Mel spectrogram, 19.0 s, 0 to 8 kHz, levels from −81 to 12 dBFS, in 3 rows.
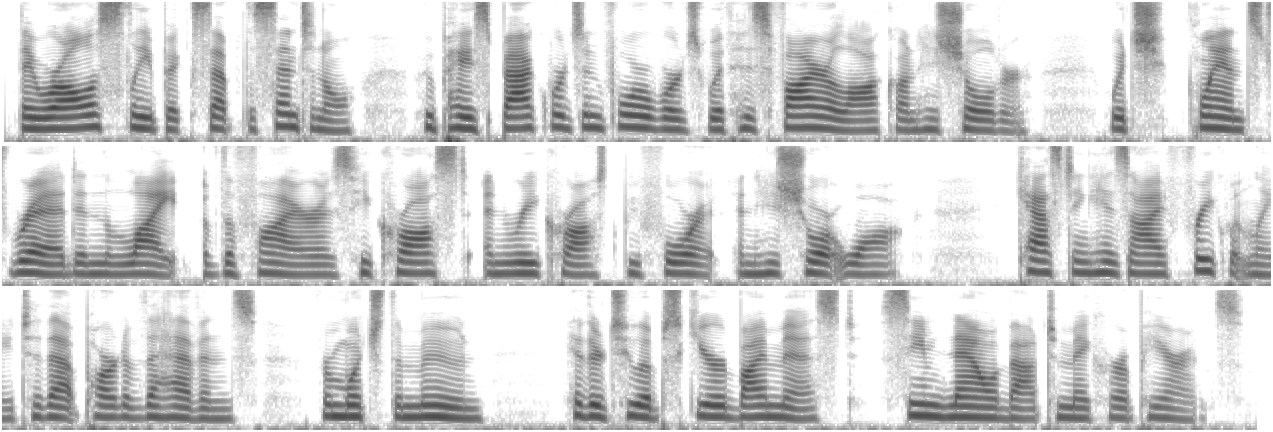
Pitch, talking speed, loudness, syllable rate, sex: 185 Hz, 200 wpm, -22 LUFS, 5.6 syllables/s, female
